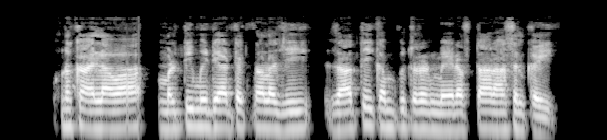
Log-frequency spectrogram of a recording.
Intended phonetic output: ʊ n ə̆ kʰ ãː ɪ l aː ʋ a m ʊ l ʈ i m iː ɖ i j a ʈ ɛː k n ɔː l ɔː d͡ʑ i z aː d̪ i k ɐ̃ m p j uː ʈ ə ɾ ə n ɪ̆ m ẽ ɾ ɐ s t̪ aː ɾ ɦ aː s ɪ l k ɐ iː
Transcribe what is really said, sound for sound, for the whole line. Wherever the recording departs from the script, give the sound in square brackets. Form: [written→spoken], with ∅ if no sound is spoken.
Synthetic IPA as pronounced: ʊ n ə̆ kʰ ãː ɪ l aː ʋ a m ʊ l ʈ i m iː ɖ i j a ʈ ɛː k n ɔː l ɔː d͡ʑ i z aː [d̪→t̪] i k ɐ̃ m p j uː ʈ ə ɾ ə n ɪ̆ m ẽ ɾ ɐ [s→f] t̪ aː ɾ ɦ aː s ɪ l k ɐ iː

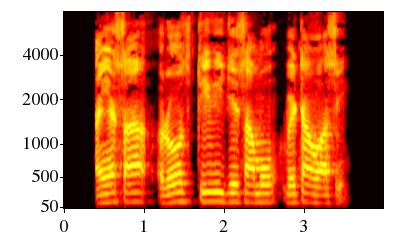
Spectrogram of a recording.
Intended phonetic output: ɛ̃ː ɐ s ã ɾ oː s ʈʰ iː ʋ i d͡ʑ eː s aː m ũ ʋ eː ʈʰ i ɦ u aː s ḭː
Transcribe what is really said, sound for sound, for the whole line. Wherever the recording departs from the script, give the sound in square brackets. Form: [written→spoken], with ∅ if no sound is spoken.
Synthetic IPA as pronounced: ɛ̃ː ɐ s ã ɾ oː [s→z] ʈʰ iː ʋ i d͡ʑ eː s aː m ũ ʋ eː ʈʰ [i→a] ɦ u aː s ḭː

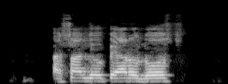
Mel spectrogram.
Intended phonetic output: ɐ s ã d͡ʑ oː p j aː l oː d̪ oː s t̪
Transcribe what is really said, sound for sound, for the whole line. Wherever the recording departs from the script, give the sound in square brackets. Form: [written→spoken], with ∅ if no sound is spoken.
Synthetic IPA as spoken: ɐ s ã d͡ʑ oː p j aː [l→ɾ] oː d̪ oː s t̪

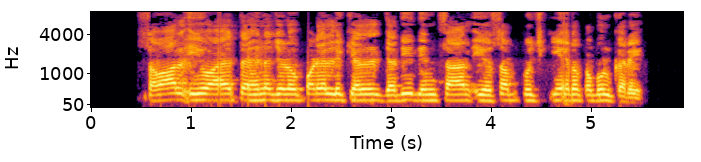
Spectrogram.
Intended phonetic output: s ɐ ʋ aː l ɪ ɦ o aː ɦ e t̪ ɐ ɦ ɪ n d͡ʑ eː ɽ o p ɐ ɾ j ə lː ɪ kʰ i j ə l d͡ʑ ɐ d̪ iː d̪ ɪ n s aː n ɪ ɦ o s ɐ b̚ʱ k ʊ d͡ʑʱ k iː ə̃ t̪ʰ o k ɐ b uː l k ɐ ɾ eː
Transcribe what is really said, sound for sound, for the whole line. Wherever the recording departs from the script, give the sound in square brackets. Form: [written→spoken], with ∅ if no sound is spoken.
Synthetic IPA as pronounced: s ɐ ʋ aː l ɪ ɦ o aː ɦ e t̪ ɐ ɦ ɪ n d͡ʑ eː ɽ o p ɐ [ɾ→ɽ] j ə lː ɪ kʰ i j ə l d͡ʑ ɐ d̪ iː d̪ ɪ n s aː n ɪ ɦ o s ɐ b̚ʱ k ʊ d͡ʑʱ k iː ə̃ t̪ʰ o k ɐ b uː l k ɐ ɾ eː

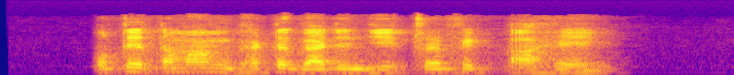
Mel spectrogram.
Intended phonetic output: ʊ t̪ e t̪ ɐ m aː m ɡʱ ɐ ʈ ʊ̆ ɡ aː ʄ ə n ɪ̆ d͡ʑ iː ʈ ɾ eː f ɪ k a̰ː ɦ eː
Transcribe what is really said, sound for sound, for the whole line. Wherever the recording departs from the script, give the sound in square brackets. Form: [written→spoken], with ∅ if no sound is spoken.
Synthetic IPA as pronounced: ʊ t̪ e t̪ ɐ m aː m ɡʱ ɐ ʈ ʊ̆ ɡ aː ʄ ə n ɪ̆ d͡ʑ iː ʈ ɾ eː f ɪ k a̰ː ɦ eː

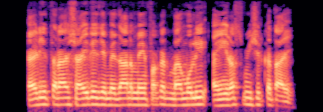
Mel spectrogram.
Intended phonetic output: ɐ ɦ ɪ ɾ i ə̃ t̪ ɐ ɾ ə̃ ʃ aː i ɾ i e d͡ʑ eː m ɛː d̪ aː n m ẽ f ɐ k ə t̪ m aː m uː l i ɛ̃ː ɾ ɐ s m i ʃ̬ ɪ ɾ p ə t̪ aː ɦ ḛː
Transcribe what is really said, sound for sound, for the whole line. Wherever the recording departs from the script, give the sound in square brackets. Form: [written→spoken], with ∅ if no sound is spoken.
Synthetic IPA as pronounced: ɐ ɦ ɪ [ɾ→ɽ] i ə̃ t̪ ɐ ɾ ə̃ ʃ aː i ɾ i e d͡ʑ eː m ɛː d̪ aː n m ẽ f ɐ k ə t̪ m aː m uː l i ɛ̃ː ɾ ɐ s m i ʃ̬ ɪ ɾ [p→k] ə t̪ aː ɦ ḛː

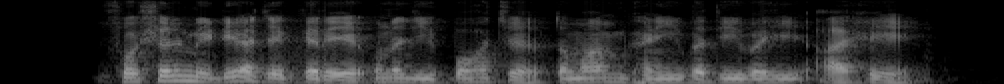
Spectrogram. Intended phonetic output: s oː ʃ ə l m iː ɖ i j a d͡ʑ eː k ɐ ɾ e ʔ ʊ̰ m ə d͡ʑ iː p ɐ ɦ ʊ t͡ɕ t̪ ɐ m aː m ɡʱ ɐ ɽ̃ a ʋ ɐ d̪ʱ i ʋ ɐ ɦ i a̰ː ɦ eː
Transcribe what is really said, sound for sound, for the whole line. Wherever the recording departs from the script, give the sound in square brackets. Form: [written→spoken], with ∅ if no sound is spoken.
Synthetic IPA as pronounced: s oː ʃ ə l m iː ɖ i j a d͡ʑ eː k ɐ ɾ e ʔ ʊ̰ [m→n] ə d͡ʑ iː p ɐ ɦ ʊ t͡ɕ t̪ ɐ m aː m ɡʱ ɐ ɽ̃ [a→i] ʋ ɐ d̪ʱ i ʋ ɐ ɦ i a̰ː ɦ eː

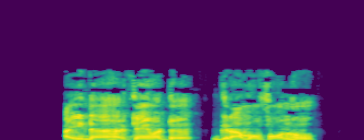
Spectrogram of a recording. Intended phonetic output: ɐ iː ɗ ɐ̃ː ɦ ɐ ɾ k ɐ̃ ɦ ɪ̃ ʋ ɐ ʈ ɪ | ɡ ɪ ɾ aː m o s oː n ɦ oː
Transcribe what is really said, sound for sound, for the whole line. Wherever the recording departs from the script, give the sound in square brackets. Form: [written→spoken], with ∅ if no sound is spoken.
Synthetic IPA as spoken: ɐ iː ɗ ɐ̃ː ɦ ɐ ɾ k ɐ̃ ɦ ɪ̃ ʋ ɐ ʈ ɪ | ɡ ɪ ɾ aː m o [s→f] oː n ɦ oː

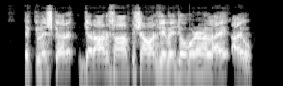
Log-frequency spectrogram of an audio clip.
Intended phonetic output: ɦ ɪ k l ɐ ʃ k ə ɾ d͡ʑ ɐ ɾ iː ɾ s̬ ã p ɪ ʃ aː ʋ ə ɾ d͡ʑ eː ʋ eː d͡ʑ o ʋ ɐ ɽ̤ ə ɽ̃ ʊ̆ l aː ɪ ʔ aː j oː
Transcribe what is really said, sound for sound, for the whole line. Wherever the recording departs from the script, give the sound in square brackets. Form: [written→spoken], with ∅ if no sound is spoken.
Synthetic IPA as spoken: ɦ ɪ k l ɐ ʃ k ə ɾ d͡ʑ ɐ ɾ [iː→aː] ɾ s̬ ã p ɪ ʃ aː ʋ ə ɾ d͡ʑ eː ʋ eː d͡ʑ o ʋ ɐ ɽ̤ ə ɽ̃ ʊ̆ l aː ɪ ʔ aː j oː

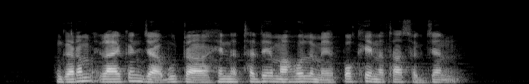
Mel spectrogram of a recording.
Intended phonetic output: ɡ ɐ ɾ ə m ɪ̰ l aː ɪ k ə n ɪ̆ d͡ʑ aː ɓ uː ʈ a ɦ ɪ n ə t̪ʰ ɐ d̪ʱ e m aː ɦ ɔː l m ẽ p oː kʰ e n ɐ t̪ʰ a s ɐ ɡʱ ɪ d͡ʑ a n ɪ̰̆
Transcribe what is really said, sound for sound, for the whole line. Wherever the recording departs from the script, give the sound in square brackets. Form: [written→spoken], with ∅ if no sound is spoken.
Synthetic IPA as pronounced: ɡ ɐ ɾ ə m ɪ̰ l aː ɪ k ə n ɪ̆ d͡ʑ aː ɓ uː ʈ a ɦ ɪ n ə t̪ʰ ɐ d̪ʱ e m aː ɦ ɔː l m ẽ p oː kʰ e n ɐ t̪ʰ a s ɐ ɡʱ ɪ d͡ʑ [a→ə] n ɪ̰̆

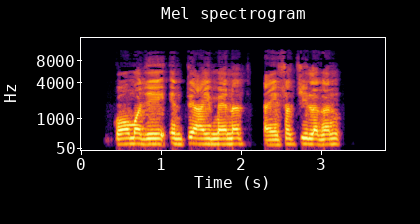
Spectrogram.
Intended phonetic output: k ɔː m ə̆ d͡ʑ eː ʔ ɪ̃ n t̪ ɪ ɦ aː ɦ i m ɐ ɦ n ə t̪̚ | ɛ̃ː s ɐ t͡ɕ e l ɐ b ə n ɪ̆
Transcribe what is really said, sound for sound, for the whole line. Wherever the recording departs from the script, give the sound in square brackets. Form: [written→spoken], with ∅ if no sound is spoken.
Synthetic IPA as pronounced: k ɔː m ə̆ d͡ʑ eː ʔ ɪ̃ n t̪ ɪ ɦ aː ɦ i m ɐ ɦ n ə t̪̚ | ɛ̃ː s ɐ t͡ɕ [e→i] l ɐ [b→ɡ] ə n ɪ̆

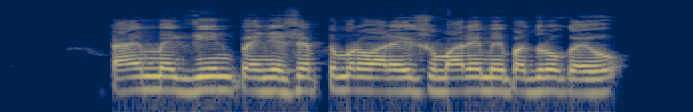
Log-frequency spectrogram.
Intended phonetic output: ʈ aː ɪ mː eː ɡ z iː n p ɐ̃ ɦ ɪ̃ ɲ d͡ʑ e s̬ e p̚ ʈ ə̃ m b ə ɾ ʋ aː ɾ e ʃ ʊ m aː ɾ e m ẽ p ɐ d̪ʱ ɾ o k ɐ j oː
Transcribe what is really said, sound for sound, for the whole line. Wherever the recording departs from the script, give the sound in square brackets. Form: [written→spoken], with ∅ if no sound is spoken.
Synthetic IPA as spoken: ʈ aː ɪ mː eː ɡ z iː n p ɐ̃ ɦ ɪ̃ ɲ d͡ʑ e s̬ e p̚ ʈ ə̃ m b ə ɾ ʋ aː ɾ e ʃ ʊ m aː ɾ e m ẽ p ɐ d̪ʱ ɾ o k ɐ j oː

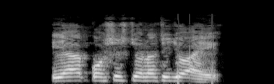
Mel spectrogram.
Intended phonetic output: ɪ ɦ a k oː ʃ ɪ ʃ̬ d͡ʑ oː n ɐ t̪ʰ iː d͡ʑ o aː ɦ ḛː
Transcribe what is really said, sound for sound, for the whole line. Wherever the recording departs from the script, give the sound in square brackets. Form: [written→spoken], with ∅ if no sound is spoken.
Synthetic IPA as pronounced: ɪ ɦ a k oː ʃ ɪ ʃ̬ d͡ʑ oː n ɐ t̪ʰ iː d͡ʑ o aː ɦ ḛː

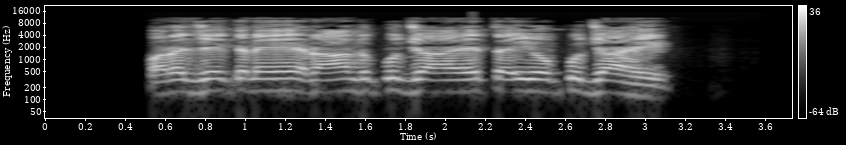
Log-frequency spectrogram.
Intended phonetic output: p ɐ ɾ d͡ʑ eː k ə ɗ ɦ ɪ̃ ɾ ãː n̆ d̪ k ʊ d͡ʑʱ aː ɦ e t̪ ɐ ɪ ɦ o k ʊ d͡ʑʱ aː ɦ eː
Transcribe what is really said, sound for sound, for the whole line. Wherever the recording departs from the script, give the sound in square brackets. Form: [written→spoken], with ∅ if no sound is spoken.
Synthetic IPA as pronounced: p ɐ ɾ d͡ʑ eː k ə ɗ ɦ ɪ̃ ɾ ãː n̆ d̪ k ʊ d͡ʑʱ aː ɦ e t̪ ɐ ɪ ɦ o k ʊ d͡ʑʱ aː ɦ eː

